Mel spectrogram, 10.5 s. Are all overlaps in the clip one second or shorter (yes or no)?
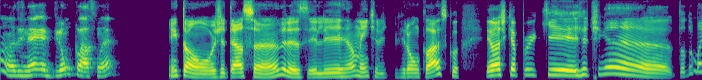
yes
